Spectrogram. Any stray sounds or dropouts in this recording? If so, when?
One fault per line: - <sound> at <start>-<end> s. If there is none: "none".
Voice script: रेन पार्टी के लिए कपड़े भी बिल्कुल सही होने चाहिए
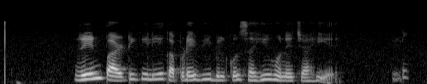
- laugh at 3.9-4.1 s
